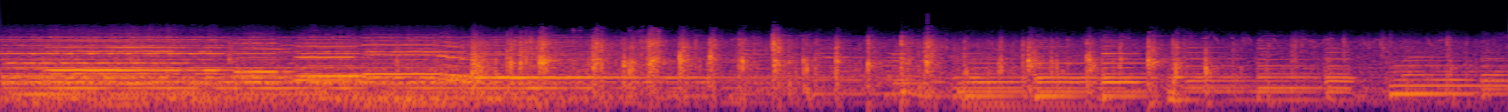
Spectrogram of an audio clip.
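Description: Horse hooves clip-clop on a Mexican village street as a rider enters, a steady rhythmic series of hoofbeats that begins after a few seconds and continues over music.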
